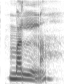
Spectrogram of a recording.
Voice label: "malna", Urdu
